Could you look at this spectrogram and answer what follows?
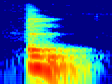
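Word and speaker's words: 步: Eh bien ce n'est pas 2, c'est pu, B-U, quatrième ton.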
